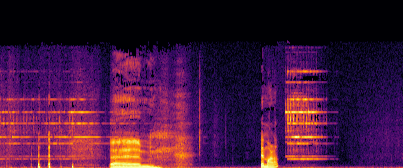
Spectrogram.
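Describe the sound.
A telephone rings with a short electronic ringtone burst, clear, between stretches of a person speaking and a drawn-out vocal sound; the call is from a son-in-law.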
